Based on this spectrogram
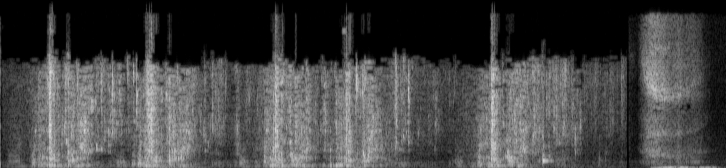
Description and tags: Canos entupidos
clogged, pipes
